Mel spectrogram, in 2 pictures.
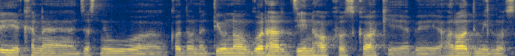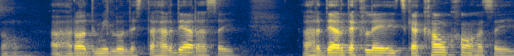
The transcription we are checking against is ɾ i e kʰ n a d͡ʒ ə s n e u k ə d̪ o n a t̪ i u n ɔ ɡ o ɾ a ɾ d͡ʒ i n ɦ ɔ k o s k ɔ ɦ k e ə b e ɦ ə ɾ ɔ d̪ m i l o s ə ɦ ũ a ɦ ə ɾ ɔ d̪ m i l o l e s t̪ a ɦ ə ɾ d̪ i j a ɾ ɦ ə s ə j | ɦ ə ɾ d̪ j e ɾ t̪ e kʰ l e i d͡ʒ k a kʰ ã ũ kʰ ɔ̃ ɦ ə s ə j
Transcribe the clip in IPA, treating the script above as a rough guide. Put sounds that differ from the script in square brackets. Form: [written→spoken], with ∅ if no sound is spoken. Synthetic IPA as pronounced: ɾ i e kʰ n a d͡ʒ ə s n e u k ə d̪ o n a t̪ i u n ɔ ɡ o ɾ a ɾ d͡ʒ i n ɦ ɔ [k→kʰ] o s k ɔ ɦ k e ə b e ɦ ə ɾ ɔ d̪ m i l o s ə ɦ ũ a ɦ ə ɾ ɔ d̪ m i l o l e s t̪ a ɦ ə ɾ d̪ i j a ɾ ɦ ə s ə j | ɦ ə ɾ d̪ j [e→a] ɾ [t̪→d̪] e kʰ l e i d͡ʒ k a kʰ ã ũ kʰ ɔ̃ ɦ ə s ə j

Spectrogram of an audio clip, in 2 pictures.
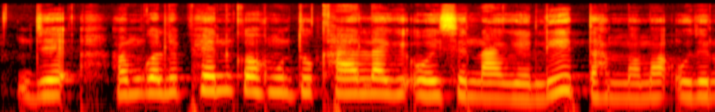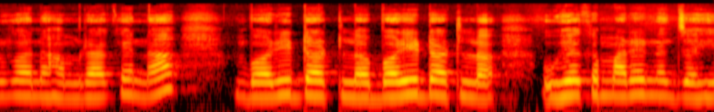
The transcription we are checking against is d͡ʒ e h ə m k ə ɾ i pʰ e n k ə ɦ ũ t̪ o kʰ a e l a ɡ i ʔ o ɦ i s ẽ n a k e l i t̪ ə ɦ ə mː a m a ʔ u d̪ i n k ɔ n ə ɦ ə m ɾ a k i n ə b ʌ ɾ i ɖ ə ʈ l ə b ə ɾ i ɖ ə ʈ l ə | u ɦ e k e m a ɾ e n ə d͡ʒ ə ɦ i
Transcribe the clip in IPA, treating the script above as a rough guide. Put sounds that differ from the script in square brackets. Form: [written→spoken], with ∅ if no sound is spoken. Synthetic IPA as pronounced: d͡ʒ e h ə m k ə [ɾ→l] i pʰ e n k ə ɦ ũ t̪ [o→u] kʰ a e l a ɡ i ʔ o ɦ i s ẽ n a [k→ɡ] e l i t̪ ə ɦ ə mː a m a ʔ u d̪ i n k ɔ n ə ɦ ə m ɾ a k [i→e] n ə b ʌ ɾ i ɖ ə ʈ l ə b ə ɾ i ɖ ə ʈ l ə | u ɦ e k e m a ɾ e n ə d͡ʒ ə ɦ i

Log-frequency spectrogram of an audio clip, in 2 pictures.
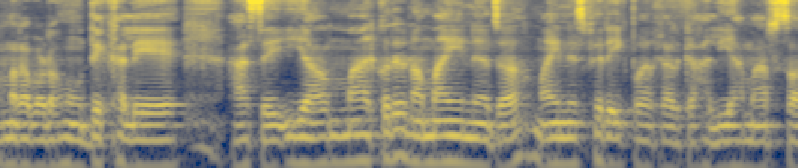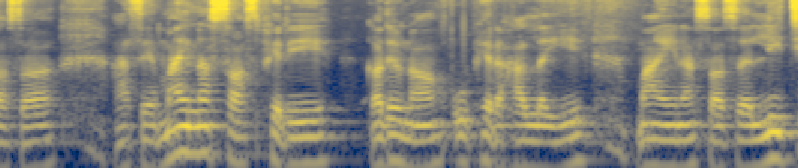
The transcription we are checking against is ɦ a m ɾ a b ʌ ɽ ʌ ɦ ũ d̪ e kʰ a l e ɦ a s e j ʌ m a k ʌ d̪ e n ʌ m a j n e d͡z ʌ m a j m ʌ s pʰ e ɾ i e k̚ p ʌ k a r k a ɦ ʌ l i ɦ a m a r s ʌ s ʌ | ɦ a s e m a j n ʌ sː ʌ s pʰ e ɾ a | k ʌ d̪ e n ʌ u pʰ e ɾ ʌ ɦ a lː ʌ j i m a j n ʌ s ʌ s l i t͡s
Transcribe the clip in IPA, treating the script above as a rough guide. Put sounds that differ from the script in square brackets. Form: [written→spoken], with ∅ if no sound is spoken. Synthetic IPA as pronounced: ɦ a m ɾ a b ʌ ɽ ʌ ɦ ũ d̪ e kʰ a l e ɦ a s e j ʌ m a k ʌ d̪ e n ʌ m a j n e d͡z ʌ m a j [m→n] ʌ s pʰ e ɾ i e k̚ p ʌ k a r k a ɦ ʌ l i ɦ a m a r s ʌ s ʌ | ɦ a s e m a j n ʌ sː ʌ s pʰ e ɾ [a→i] | k ʌ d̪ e n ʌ u pʰ e ɾ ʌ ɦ a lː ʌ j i m a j n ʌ s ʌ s l i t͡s

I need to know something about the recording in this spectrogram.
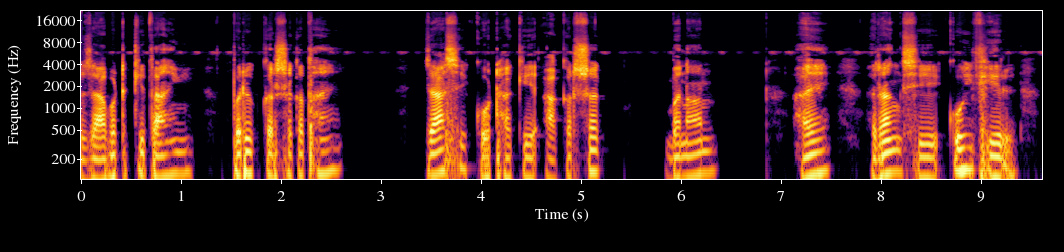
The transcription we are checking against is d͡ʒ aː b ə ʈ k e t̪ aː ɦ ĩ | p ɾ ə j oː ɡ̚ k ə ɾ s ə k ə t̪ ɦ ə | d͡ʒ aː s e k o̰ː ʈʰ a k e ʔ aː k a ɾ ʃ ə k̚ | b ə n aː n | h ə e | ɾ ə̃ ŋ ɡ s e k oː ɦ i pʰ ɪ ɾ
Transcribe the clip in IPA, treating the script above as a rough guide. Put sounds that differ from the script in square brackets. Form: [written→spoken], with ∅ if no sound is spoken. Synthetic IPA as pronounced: d͡ʒ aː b ə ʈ k e t̪ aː ɦ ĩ | p ɾ ə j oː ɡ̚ k ə ɾ s ə k ə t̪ ɦ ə | d͡ʒ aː s e k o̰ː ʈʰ a k e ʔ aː k [a→ə] ɾ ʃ ə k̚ | b ə n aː n | h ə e | ɾ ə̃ ŋ ɡ s e k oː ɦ i pʰ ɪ ɾ

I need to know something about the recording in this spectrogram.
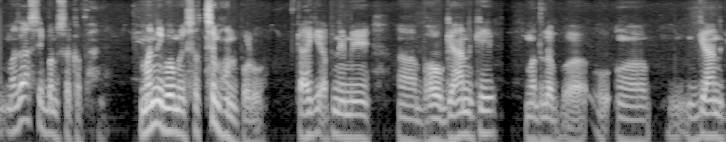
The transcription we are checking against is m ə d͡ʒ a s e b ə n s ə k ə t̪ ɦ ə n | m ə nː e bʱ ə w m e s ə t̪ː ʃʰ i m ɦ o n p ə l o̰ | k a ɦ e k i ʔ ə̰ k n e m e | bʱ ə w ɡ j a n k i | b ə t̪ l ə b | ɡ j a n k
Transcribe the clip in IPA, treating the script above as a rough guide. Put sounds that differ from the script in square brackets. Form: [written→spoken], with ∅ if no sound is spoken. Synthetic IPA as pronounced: m ə d͡ʒ a s e b ə n s ə k ə t̪ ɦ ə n | m ə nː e bʱ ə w m e s ə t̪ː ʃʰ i m ɦ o n p ə [l→ɽ] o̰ | k a ɦ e k i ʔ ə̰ [k→p] n e m e | bʱ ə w ɡ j a n k [i→e] | [b→m] ə t̪ l ə b | ɡ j a n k

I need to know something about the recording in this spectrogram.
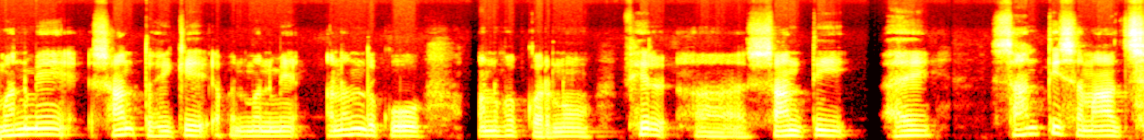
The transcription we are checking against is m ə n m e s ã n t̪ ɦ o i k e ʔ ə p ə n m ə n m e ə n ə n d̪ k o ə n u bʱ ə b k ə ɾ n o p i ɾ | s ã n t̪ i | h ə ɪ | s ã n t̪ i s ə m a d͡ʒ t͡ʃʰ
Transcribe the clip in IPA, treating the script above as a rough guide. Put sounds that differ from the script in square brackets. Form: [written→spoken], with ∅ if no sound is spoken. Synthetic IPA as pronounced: m ə n m e s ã n t̪ ɦ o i k e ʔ ə p ə n m ə n m e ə n ə n d̪ k o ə n u bʱ ə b k ə ɾ n o [p→pʰ] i ɾ | s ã n t̪ i | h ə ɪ | s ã n t̪ i s ə m a d͡ʒ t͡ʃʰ

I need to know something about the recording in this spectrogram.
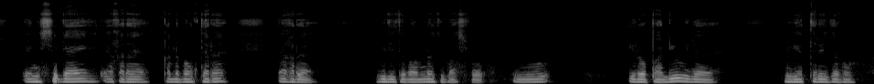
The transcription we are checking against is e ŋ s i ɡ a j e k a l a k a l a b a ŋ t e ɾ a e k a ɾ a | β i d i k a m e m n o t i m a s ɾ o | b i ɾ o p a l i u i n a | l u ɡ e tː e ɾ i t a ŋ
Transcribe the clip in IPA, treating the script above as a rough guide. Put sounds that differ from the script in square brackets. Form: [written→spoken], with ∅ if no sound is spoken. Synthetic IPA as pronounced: e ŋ s i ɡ a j e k a [l→ɾ] a k a l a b a ŋ t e ɾ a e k a ɾ a | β i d i [k→t] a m [e→a] m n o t i m a s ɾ o | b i ɾ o p a l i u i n a | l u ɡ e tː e ɾ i t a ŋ

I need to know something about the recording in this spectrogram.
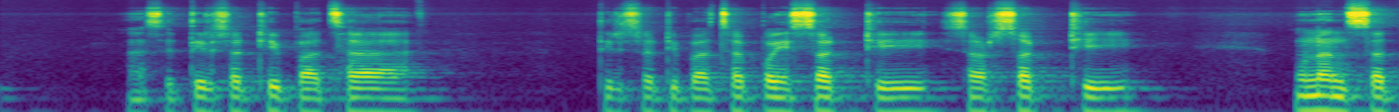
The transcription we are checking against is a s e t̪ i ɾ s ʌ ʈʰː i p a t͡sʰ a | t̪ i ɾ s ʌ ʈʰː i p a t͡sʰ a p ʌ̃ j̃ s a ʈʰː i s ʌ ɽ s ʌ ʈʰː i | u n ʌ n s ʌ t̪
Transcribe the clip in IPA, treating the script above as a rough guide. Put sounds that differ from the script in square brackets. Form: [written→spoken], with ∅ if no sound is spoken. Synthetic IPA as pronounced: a s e t̪ i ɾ s ʌ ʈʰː i p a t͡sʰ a | t̪ i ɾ s ʌ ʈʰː i p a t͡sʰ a p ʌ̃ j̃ s [a→ʌ] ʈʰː i s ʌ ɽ s ʌ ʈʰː i | u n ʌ n s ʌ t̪

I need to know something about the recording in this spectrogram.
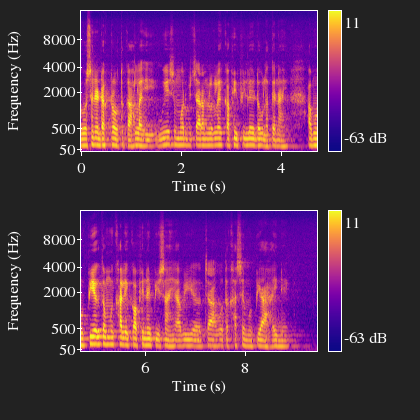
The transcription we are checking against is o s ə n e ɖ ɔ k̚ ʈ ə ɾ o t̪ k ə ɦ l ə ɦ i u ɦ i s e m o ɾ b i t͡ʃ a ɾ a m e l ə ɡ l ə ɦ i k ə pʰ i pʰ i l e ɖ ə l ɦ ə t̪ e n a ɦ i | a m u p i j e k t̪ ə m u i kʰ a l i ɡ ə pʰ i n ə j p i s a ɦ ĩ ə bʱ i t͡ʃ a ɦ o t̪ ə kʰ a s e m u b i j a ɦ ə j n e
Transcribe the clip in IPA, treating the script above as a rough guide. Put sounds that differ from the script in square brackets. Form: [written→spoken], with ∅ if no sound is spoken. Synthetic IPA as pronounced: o s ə n e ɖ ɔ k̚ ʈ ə ɾ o t̪ k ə ɦ l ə ɦ i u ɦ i s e m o ɾ b i t͡ʃ a ɾ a m e l ə ɡ l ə ɦ i k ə pʰ i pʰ i l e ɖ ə l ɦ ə t̪ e n a ɦ i | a m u p i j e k t̪ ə m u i kʰ a l i [ɡ→k] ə pʰ i n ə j p i s a ɦ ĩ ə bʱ i t͡ʃ a ɦ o t̪ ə kʰ a s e m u [b→p] i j a ɦ ə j n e

